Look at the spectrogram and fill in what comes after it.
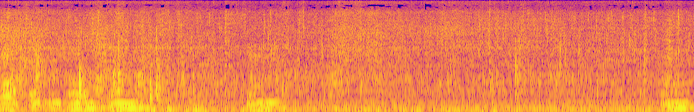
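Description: Frog legs sizzling in hot oil in a nonstick wok while a spatula stirs and turns them.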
